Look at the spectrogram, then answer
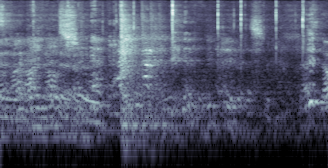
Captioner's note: board members laughing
